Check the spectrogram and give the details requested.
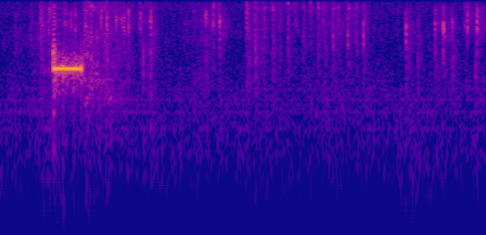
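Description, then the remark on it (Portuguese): A steady patter of light computer keyboard keystrokes in irregular bursts, following a single sharp electronic beep at the start. No one speaks. “Ah, esse teclado da Papa Crédito é ruim.”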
